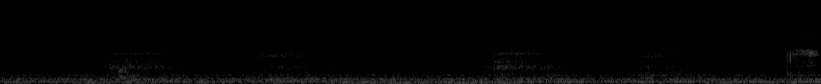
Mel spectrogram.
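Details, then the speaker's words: Normal quiet breathing: soft, even airflow in and out, about two calm breath cycles, recorded at the throat by an electronic stethoscope patch during setup of sleep breathing-sound monitoring with pulse oximetry. "接下来不要讲话，平静呼吸个3-5下。"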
